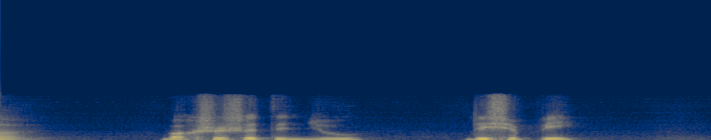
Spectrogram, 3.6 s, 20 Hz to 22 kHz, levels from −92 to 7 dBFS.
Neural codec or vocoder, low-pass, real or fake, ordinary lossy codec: codec, 16 kHz, about 1 kbps, DyCAST, with the encoder's durations; 7.2 kHz; fake; MP3, 64 kbps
